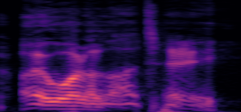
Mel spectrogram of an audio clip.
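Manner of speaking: slow, loud Batman impression; Bale Batman voice. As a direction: play it like a caped crusader, slow. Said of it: "with Bale Batman-y voice".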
